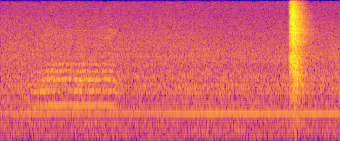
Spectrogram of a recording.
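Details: A Siamese cat, upset by a sneeze, gives a steady, drawn-out meow lasting about a second, followed later by a sharp burst.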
